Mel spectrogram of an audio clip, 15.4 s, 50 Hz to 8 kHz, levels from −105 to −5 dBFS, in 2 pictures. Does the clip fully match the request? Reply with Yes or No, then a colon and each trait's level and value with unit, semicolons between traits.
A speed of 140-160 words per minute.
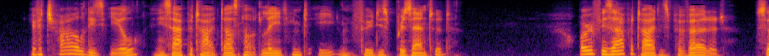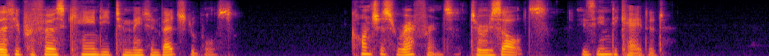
Yes: average, 150 wpm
